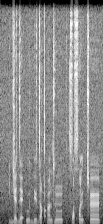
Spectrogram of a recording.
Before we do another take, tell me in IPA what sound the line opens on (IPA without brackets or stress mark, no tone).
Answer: ɟ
